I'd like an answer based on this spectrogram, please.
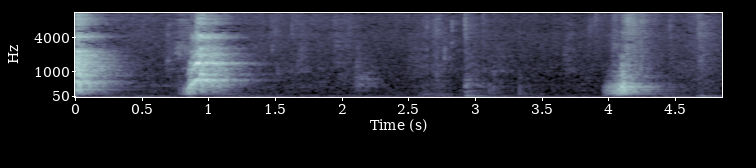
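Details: Puppy seeing himself in a mirror for the first time, giving a few sharp yappy barks at irregular intervals with soft thumps and quiet gaps between.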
